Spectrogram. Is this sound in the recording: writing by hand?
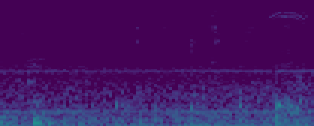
yes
